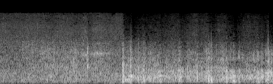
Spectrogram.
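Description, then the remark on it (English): Steady rain hisses continuously while deep thunder rumbles and rolls underneath, swelling louder partway through. No voices, just the storm filling the space with a dense, enveloping wash. “Being in a theater and hearing the sound of rain is just nice.”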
